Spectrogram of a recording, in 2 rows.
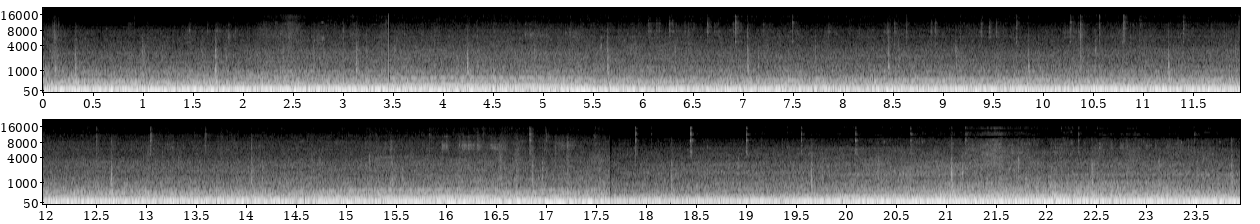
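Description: Maruti Gypsy 4x4 driving on a frozen, snow-covered road, heard from inside the cabin: a steady low rumble of engine and tyres, with the engine note rising a little now and then.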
